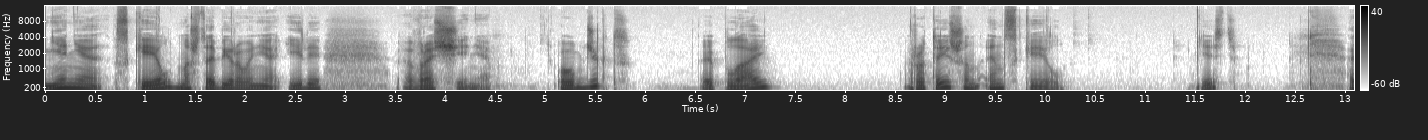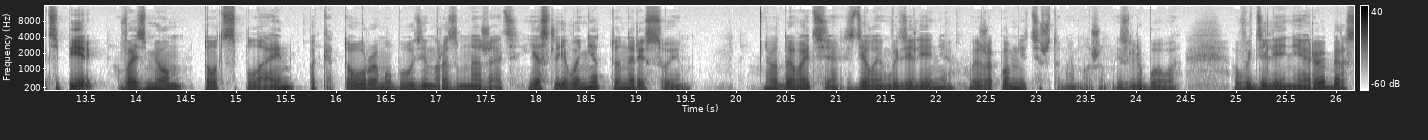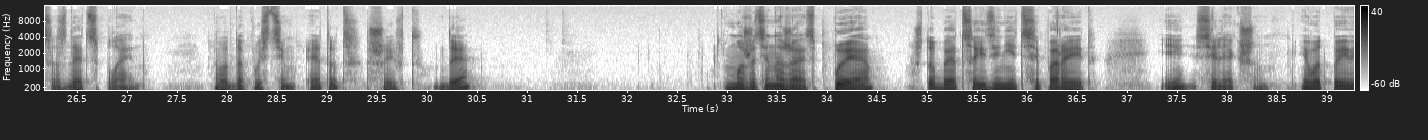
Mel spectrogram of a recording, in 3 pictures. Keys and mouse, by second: 3.6-4.0 middle drag, 4.8 Tab, 4.8-10.5 drag, 11.3-11.9 middle drag, 12.5-12.8 middle drag, 13.4 middle click, 14.3-14.8 middle drag, 15.4-15.8 middle drag, 16.6 alt+middle click, 17.5-18.1 ctrl+alt+middle drag, 18.3-19.3 alt+middle drag, 19.5-19.9 middle drag, 19.9 alt+Tab, 20.1 middle click, 20.6 alt+middle click, 23.1 middle click, 23.7-25.4 alt+middle drag, 25.7-26.4 middle drag, 26.8-28.5 alt+middle drag, 28.7 alt+middle click, 29.5 shift+d.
